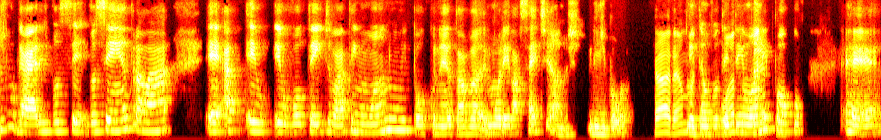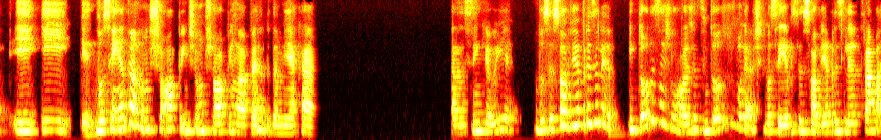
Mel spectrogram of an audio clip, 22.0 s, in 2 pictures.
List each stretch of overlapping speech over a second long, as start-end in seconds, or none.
8.6-9.9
